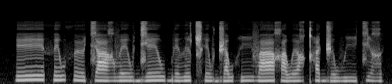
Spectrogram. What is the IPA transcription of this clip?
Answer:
eː θ e w θ øː t͡ɕ aː ʁ v eː w d͡ʑ eː w b e ð i ʈ͡ʂʰ e w d͡ʒ a w h iː v aː χ a w ɘː ʁ qʰ e d͡ʒ ɘ w β iː t͡ɕ i ʁ

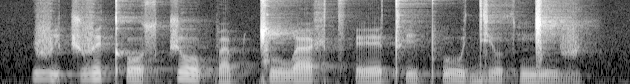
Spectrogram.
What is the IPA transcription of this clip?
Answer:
v ḭ˥˧ t͡ʃ v e˥ kʼ oː˧˩ s t͡ʃ oː˥˧ p æ˩˧ p ǀ u˧ w æː˧ x t͡sʼ eː˩˧ tʼ i˧˩ pʼ uː˧˩ dʲ uː˥˧ θ ŋ͡ǀ i˧˩ v

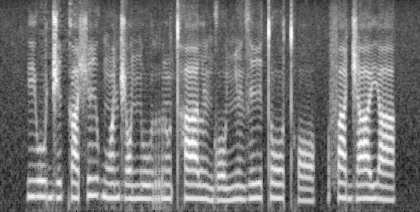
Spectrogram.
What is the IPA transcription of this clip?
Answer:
j uː˨ d͡ʒ i˨ k a˨ ʃ iː˦ ɡʷ ã˨˦ d͡ʒ ɔ˨ ɲ uː˨ r ũ˨ tʰ aː˦ l ĩ˨ ɡ oː˨ ɲ ĩ˦˨ z iː˦ t oː˦ tʰ ɔ˨ | f a˨ d͡ʒ aː˨ j a˨

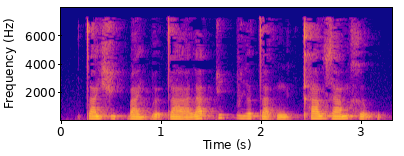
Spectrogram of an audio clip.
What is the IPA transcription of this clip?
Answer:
t̪ a˨˦ j x i˨˩ t̚ ɓ a˨˩ j ɓ ə̰ː˧˨ t̪ aː˧˩ l a˦˥ t̚ k i˦˥ k̚ v i˨˦ ə̯ t̪ a˨˩ t̚ ŋ ɛ˨˩ k̚ t̪ʰ a˧ w z a˨˦ m x ə̰˧˨ w ʔ

